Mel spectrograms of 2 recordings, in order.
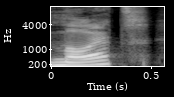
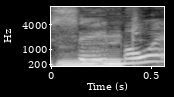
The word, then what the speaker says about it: Moët: And now, why is it not Moët? Moët. I always pronounce it wrong. Moët? You know, Exactly. until I learned it is correct. I don't know. Tell me. The guy, apparently Mr. Moët, is not French. He is Dutch.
